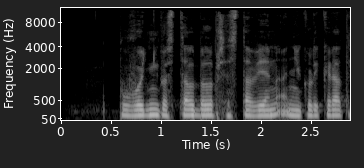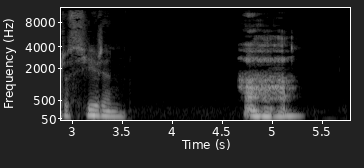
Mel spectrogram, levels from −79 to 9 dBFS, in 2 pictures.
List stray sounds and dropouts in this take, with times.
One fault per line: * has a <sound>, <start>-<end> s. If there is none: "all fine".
* has a laugh, 4.7-5.3 s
